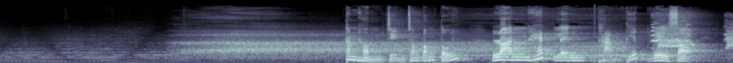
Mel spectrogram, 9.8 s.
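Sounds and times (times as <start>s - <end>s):
long forceful hoarse exhale: 2.2s - 9.6s
speech: 4.6s - 9.4s.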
